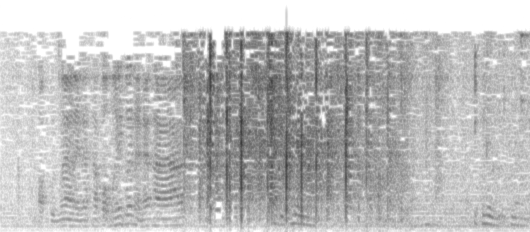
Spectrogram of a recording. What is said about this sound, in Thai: ยังไม่ครบนะครับยังขาดอีกคนหนึ่งนะครับเชิญครับเชิญเลยครับปรบมือหน่อยนะครับ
